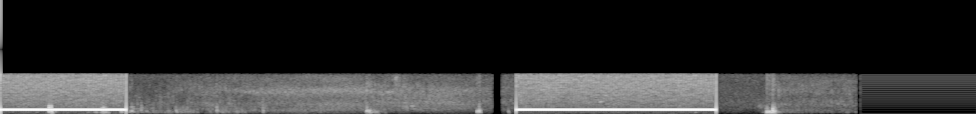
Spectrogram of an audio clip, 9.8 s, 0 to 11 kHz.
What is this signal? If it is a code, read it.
Ringback tone (North America), 440 + 480 Hz.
